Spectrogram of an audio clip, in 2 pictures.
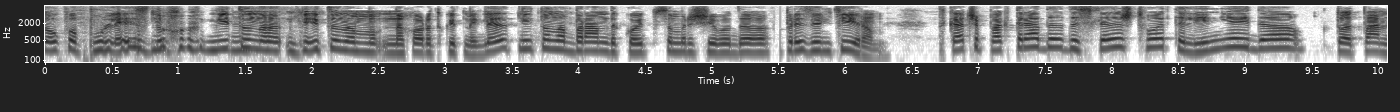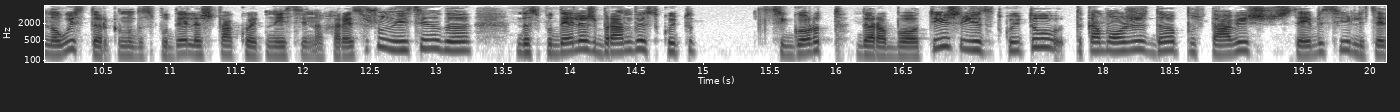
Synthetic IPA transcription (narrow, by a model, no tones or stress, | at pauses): t̪ɔlˠkʊvəpolɛznonit̪ʊnɐnit̪ʊnɐnɐxɔɾət̪ə̥kʊit̪ʊnɛɡlɛd̪ət̪nit̪ʊnɐbɾand̪əkɔjt̪ʊ̥sɤmɾɛʃilˠəd̪ɐpɾɛzɛnt̪iɾəmt̪ɐ̥kat͡ʃɛpakt̪ɾʲavəd̪ɐd̪ɐisʲlɛzvɐʃt̪vɔjət̪əlinijəid̪ɐt̪ɔt̪ovaɛmnɔɡʊist̪ɤɾkənod̪ɐspod̪ɛlʲəʃt̪ovakoɛt̪ʊnɐist̪inʔə̰xɐɾɛsvəʃnonɐist̪inəd̪ɐd̪ɐspod̪ɛlʲəʃbɾand̪oɛskʊit̪ʊ | siɡɔɾt̪d̪ɐɾɐbɔt̪iʃizɐt̪koit̪ʊt̪ɐkamɔʒɛʃd̪ɐpost̪aviʃsɛbɛsiːlit̪sɛ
